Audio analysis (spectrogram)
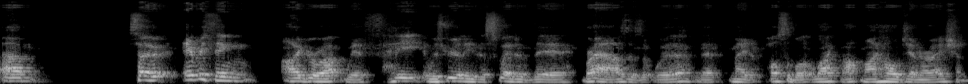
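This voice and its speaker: A man with an Australian accent, somewhat breathy, at a moderate pace with ordinary pitch variation. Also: medium pitch for a man. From Australia, suburban Sydney. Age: 70s. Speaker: criminology professor. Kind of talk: interview. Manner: halting, many fillers.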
